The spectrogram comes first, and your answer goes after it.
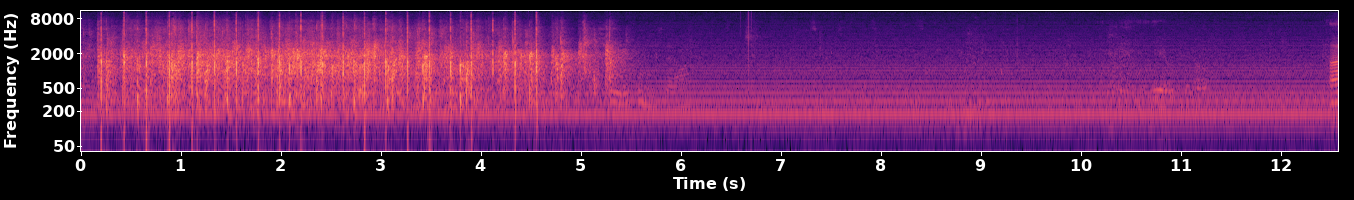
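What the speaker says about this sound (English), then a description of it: "a round of applause" An audience at a school board meeting claps in loud, dense applause for about five seconds, then it stops abruptly and a steady mains hum remains.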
